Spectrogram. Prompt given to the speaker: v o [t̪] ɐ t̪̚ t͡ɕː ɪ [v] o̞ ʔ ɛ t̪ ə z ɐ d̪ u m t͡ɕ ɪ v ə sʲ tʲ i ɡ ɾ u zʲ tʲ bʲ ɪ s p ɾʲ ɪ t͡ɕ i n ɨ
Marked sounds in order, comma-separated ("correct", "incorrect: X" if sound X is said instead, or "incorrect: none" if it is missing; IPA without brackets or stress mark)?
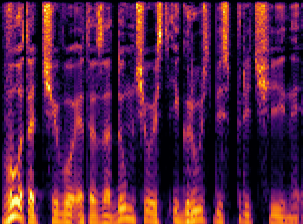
correct, correct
